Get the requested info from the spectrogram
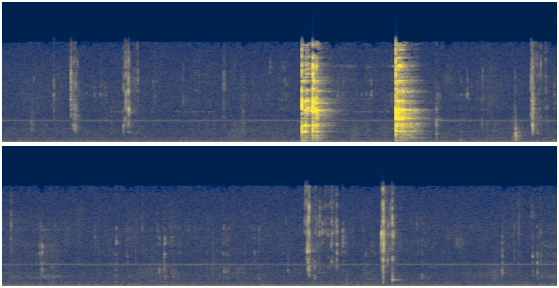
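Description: Close-miked chewing, with two loud crunchy bites about a second apart, about three seconds in: a crunchy cheese cracker (Better Cheddars) being bitten and chewed. A low steady hum runs underneath.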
